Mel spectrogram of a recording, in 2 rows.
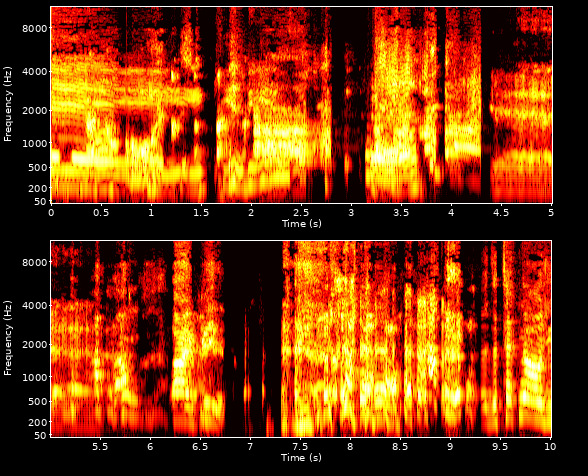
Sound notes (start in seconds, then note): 2.3 laughing; 3.2 imitating monster growling; 7.6 laughing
